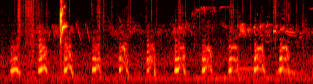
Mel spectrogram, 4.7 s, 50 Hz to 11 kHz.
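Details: Wild pheasants courting and mating at a garden bird feeder in Recke, Germany, 24 March 2021, in the mating season. Around eleven clipped, husky clucks repeat steadily every third of a second, with faint high twittering from small birds.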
